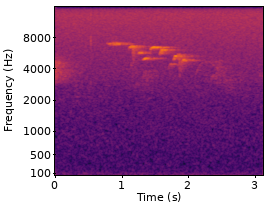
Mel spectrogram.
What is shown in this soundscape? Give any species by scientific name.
Vireo olivaceus, Certhia americana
